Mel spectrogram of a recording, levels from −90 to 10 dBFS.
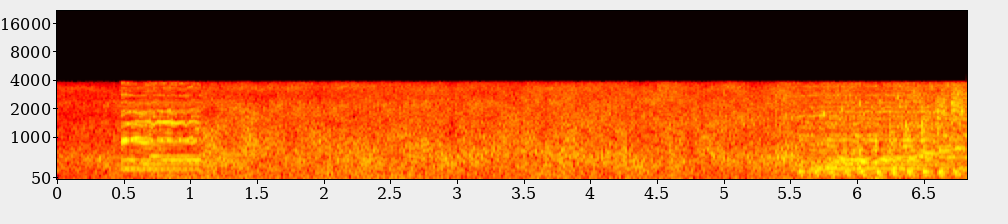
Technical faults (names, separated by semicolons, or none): sound dropped by the voice detector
